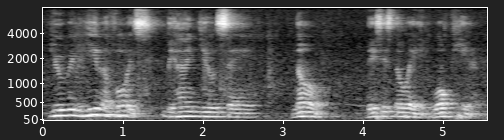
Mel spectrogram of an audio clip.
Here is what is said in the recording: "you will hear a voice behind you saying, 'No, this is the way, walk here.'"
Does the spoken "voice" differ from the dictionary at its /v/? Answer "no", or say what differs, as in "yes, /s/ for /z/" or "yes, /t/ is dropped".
no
